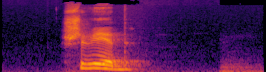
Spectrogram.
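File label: "швед", Komi, female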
